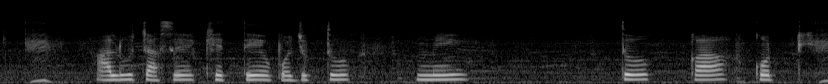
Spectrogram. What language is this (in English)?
Bangla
